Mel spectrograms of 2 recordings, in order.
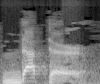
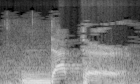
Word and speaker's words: daughter: Alright, lembra da pronúncia de water? Então só muda o W para um D. Daughter. Daughter. Daughter.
